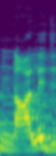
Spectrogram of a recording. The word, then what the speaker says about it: knowledge: जैसे आप नॉलेज लिखते हैं, नॉलेज, नॉलेज, नॉलेज में क्या क्या साइलेंट होता है, उसमें देखिए स्पेलिंग क्या होती है, KNOWLEDGE। अब देखिए इसमें कौन कौन सा शब्द साइलेंट है, की। सबसे पहले क्या है, के साइलेंट है। फिर नॉलेज, देखिए इसमें W आप मान सकते हैं, नॉलेज है, डी, यहां पे और कौन सा साइलेंट है, डी। डी का हम उच्चारण नहीं कर रहे हैं।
